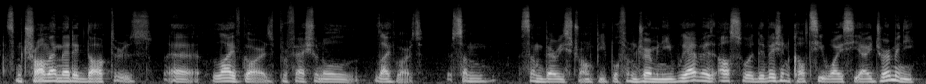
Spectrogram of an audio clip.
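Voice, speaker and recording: A man's voice: mid-range voice, a little fast, vocal fry, few pauses, warm tone, husky. A man from Morocco, a guest answering interview questions in an earnest way, often repeating words as he starts sentences. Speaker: guest, charity founder. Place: studio.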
